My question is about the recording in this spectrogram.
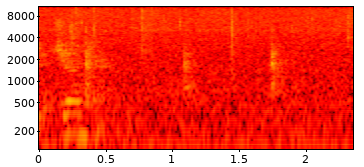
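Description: Steady ticking, about two ticks a second, over a low steady hum, after one short spoken word at the start.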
